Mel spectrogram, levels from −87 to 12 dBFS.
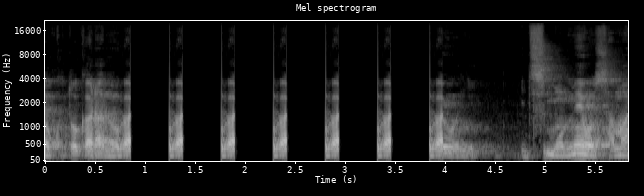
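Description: From 0.85 to 3.98 s there's a stutter with silent gaps. A 129 ms burst repeats six times, each time followed by about 391 ms of dead silence, likely a stalled stream retrying.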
